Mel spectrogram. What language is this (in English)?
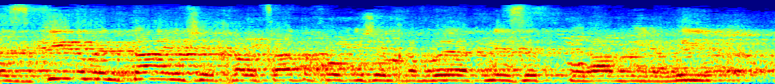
Hebrew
